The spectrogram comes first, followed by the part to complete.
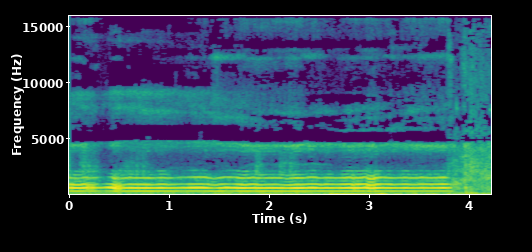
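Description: A woman's voice holding one long sung note at a steady pitch, which cuts off shortly before the end.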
